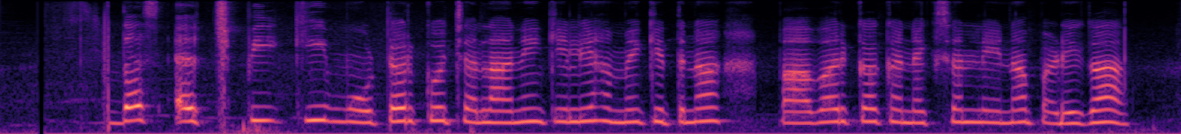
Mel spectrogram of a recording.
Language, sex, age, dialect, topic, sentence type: Hindi, female, 18-24, Marwari Dhudhari, agriculture, question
